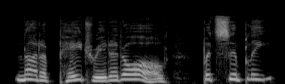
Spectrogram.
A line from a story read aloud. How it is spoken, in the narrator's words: replied in an injured tone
